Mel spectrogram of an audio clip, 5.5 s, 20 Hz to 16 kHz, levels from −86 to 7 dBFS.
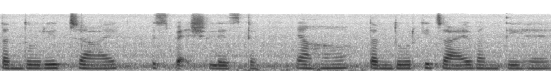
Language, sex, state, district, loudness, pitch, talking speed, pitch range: Hindi, female, Bihar, Patna, -18 LUFS, 175 Hz, 100 wpm, 170-180 Hz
